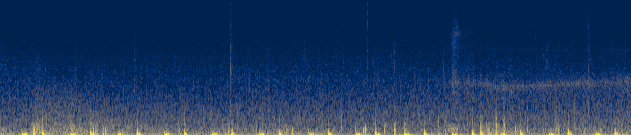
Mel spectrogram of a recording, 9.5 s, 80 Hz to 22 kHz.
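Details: Normal heart sounds picked up by a sensitive microphone against the chest: steady, regular heartbeat thumps at about 85 beats per minute.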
